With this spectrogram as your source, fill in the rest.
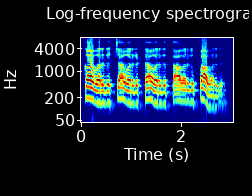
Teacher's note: का कंठ से है, चा ताल से है, टा मूर्धा से है, ता दंत से है और पा ओष्ठ से है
